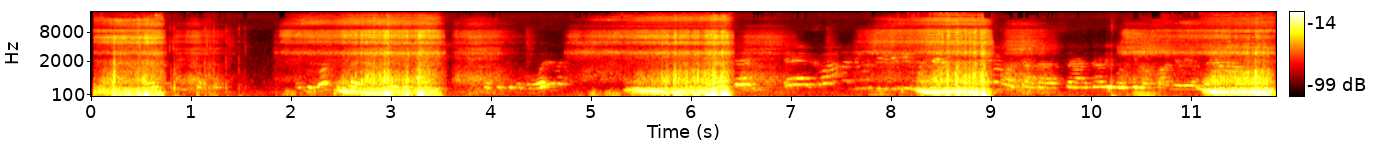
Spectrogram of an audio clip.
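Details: Regular loud, rough snores on each in-breath during sleep, about 20 a minute, with quieter whistling out-breaths between them.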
